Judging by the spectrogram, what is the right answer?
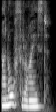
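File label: "unauthorized", British English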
